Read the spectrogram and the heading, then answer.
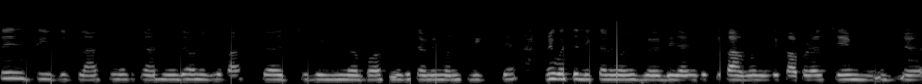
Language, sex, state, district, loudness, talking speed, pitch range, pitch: Bengali, female, West Bengal, Jhargram, -31 LUFS, 190 wpm, 215-230 Hz, 220 Hz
